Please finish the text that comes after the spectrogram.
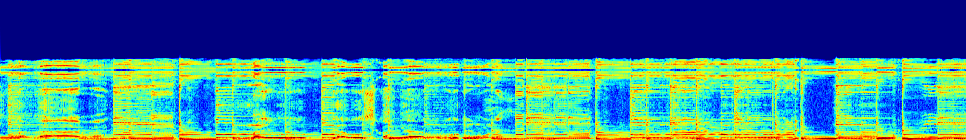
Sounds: Musical instrument, Acoustic guitar, Music, Guitar, Plucked string instrument

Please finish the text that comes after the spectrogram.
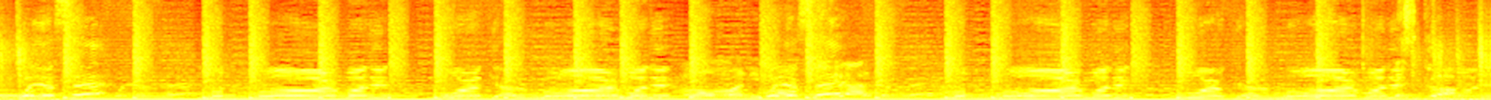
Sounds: Music

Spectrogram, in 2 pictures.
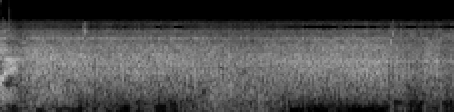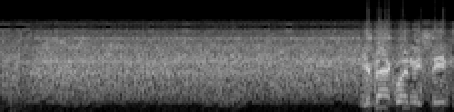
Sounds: Speech

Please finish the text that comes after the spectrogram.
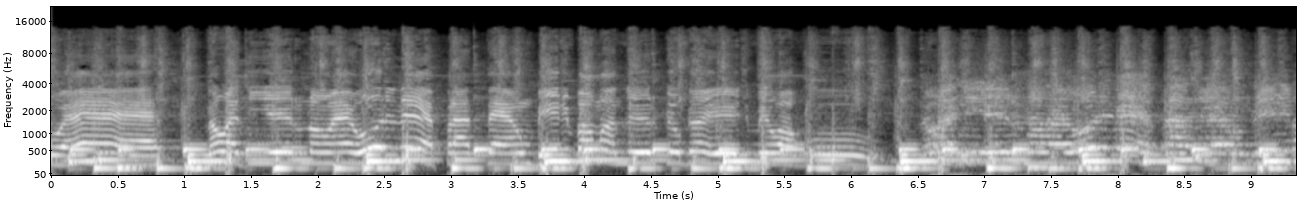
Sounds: Salsa music

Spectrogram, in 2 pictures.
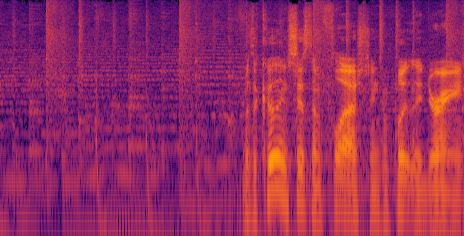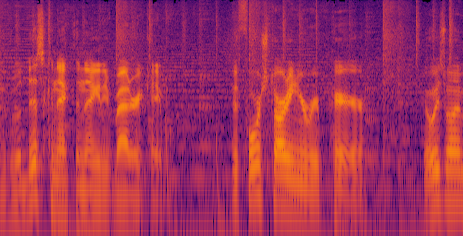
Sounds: Music, Speech

